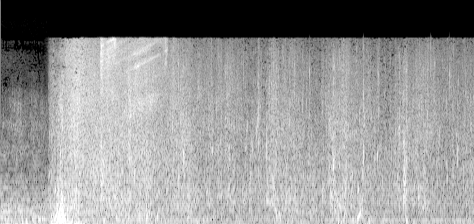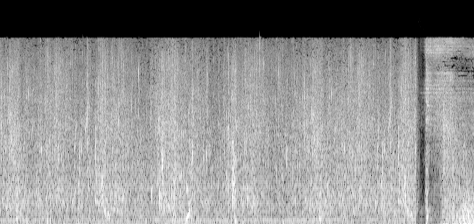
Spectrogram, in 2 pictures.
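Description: Waves slosh and lap close by.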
